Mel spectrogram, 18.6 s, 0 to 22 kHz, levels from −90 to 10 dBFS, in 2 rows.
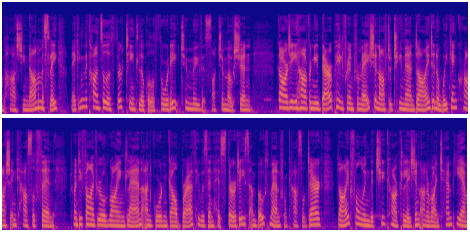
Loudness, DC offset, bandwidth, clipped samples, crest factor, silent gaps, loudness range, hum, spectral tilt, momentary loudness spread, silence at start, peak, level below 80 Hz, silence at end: -29 LUFS; under 0.1%; 14 kHz; under 0.1%; 20 dB; none; 4 LU; none; -4.5 dB/octave; 7 LU; 0 s; -10 dBFS; -60 dBFS; 0 s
